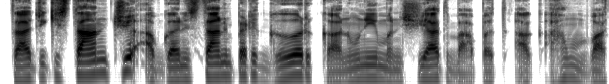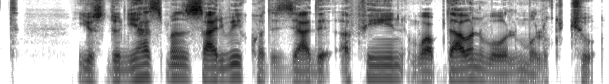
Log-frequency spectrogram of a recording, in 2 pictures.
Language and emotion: Kashmiri, neutral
